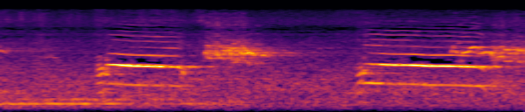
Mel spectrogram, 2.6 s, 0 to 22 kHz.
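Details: Herring gull recorded on 8 July 2018, giving two loud, harmonic, drawn-out cries about a second apart, each slightly falling, with a brief rough squawk between them.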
